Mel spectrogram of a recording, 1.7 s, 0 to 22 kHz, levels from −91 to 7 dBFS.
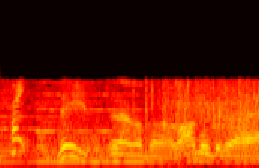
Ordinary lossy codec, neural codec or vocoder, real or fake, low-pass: none; none; real; 3.6 kHz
